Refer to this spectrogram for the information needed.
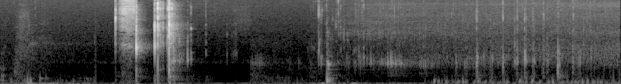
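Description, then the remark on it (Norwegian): A soda can cracks open with a sharp hiss and metallic clicks, then after a brief pause soda pours into a glass with steady, bubbly fizzing. No one speaks. “Og nå skal du åpne din, og så skal jeg ta opp lyden av det òg, så ser vi hvem som har best lyd.”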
